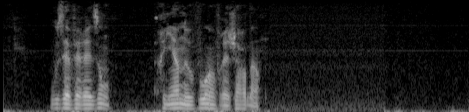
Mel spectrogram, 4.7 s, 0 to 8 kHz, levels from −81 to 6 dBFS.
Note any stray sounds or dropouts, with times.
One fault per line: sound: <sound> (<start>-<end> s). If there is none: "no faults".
no faults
